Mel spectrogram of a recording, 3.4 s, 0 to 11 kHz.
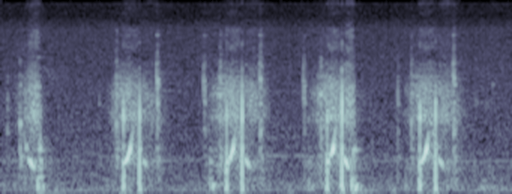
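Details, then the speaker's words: Yamaha F1ZR 110 two-stroke, weak pulling uphill, spark plug removed, flywheel magneto turned forward by hand: breathy suction hiss about every two-thirds of a second at magneto side; leaking crankshaft seal losing compression, needs replacing. "kini di sini ada bunyi isapan itu artinya Hai Sil kruk as-nya sudah rusak atau terjadi kebocoran pada Sil kruk as di sini"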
